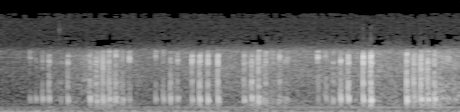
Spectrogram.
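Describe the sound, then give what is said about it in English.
A person imitates a cat's purr with their voice over the phone: a steady series of rough, rattling pulses in short bursts, slightly muffled and thin like sound over a phone line. “I've always been curious as to the nature of cats and their ability to purr, and I seem to have a similar ability, which is very strange.”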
